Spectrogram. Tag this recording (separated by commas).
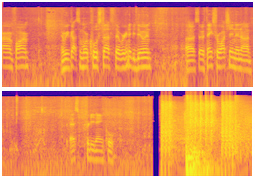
Machine gun, Fire, Speech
